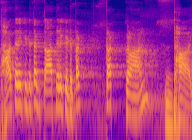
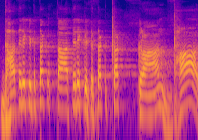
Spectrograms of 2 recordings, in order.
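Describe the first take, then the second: First: First round of the tihai, chanted on the beat; rhythmic bol recitation. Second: Rhythmic bol recitation. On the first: Teacher showing the first round on the straight beat. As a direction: keep the claps on the straight beat. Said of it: "जो हमारी पहला round है तिहाई का". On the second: Teacher showing the off-beat round of the tihai. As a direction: shift the accent onto किट तक. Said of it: "तो देखिएगा". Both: Shown as a demonstration.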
